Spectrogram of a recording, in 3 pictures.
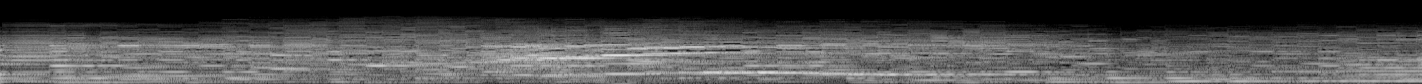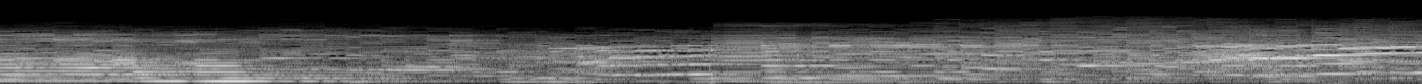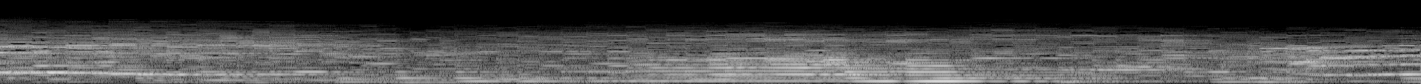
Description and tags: Resonated Moan
Female moan, tuned down, timestretched and heavily treated with the resonator of Ableton Live. No instrument played. The melodic structure is a result of resonated crackling and hissing.
female, melodical, moan, resonator, timestretched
